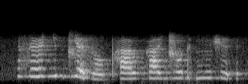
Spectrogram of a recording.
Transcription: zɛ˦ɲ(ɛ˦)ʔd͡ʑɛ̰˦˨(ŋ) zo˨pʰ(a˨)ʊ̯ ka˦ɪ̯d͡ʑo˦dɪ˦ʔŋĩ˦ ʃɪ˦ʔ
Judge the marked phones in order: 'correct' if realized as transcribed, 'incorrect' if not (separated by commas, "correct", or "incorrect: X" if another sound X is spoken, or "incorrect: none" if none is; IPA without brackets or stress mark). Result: incorrect: ɪ˦, incorrect: none, incorrect: a˦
